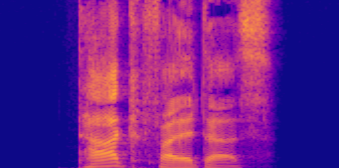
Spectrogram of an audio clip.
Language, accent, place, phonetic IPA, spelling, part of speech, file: German, Germany, Berlin, [ˈtaːkˌfaltɐs], Tagfalters, noun, De-Tagfalters.ogg
- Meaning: genitive singular of Tagfalter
